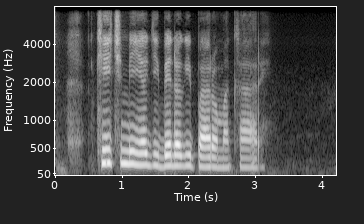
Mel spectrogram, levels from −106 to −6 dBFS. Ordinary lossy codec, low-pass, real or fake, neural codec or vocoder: none; 7.2 kHz; fake; codec, 16 kHz in and 24 kHz out, 1 kbps, XY-Tokenizer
